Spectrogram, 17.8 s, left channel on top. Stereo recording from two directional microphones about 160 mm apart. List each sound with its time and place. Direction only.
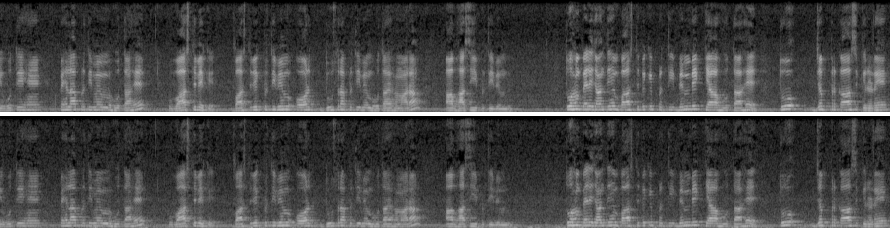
0.3 s a man's voice: 25° left (ahead or behind)
11.3 s a man's voice: 25° left (ahead or behind)
16.3 s a man's voice: 25° left (ahead or behind)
